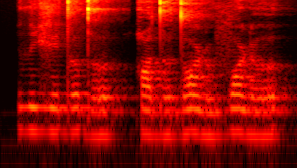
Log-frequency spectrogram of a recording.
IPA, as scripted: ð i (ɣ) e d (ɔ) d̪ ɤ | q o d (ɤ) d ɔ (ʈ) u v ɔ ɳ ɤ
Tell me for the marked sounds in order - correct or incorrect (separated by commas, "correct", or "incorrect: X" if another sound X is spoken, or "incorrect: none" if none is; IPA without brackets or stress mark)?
correct, incorrect: ɤ, correct, incorrect: ɳ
